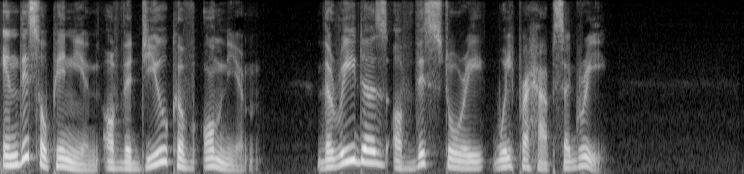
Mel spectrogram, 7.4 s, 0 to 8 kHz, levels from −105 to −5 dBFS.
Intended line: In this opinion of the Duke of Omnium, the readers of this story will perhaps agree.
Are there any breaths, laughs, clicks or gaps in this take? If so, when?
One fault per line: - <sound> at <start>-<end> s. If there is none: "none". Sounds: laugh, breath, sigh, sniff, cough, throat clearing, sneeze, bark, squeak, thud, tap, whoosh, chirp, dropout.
none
